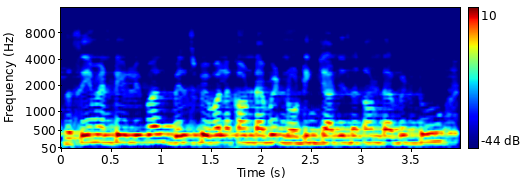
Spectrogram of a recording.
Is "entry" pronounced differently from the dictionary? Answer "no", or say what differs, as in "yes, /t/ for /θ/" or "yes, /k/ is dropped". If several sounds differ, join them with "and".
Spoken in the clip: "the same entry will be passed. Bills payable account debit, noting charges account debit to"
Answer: yes, /ɹ/ is dropped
